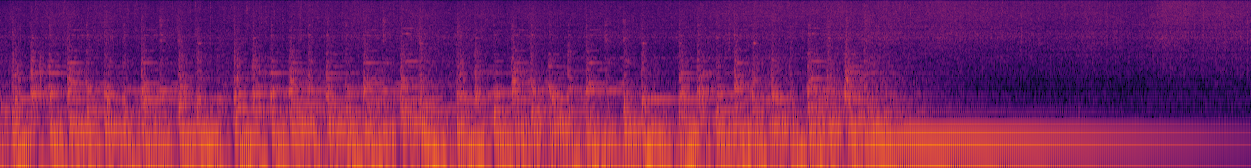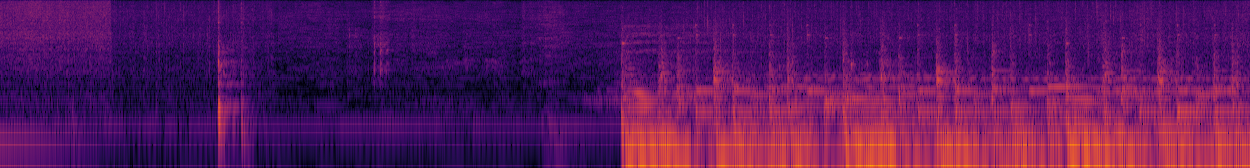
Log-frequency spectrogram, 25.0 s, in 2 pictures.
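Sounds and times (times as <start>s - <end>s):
background music: 0.0s - 10.3s, 18.7s - 25.0s
food sizzling in a pan: 0.0s - 25.0s.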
